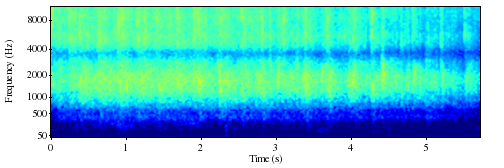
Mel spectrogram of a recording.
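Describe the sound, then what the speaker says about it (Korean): A church congregation at a Sunday service claps together in warm, dense applause that holds steady and then tapers slightly toward the end. "다시 한번 박수하십시다"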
